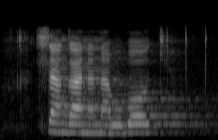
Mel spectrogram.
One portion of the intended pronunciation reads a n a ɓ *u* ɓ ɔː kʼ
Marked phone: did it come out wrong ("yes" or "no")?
yes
